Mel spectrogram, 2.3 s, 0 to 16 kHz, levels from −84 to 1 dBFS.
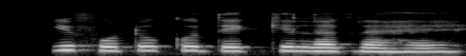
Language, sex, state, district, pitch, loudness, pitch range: Hindi, female, Chhattisgarh, Sarguja, 235 Hz, -21 LUFS, 215-255 Hz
